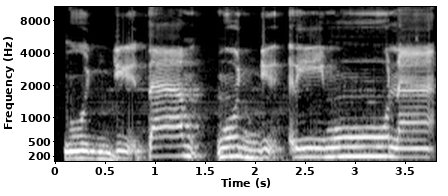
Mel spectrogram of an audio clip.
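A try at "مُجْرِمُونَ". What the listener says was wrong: Jadi Bunda diringankan itu Bunda tuh bacanya jadi kayak berat qalqalahnya. seperti ada hamzahnya.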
